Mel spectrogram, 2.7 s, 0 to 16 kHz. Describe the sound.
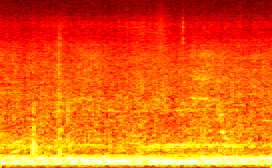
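A rally car engine drones at the start of a rally stage as team number 2 sets off. The low, even rumble stays faint and unchanging throughout.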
